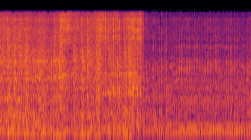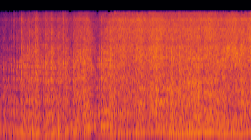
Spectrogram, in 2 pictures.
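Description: A string trimmer's engine whines loudly, easing off briefly and then revving up again.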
